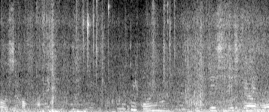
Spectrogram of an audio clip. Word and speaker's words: Осиповка: Я уже запомнил, как правильно говорить. Осиповка. Вот так. Осиповка.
